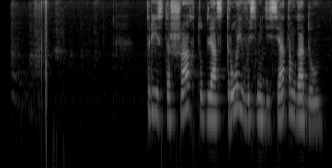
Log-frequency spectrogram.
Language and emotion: Russian, neutral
